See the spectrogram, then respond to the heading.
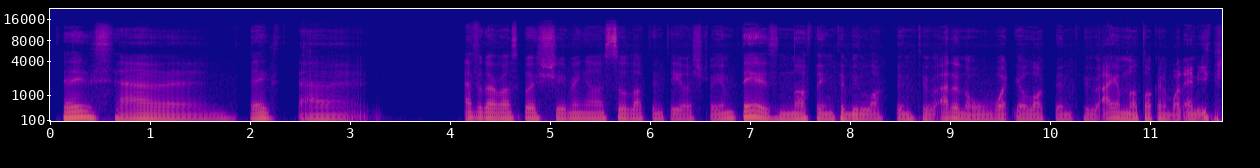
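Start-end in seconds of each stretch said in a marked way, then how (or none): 0.1-3.2 play-acted weary, very slow drawl, seven stretched. Wondering why a guy says a phrase that way, imitating a tired delivery. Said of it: "He says it like he's tired".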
